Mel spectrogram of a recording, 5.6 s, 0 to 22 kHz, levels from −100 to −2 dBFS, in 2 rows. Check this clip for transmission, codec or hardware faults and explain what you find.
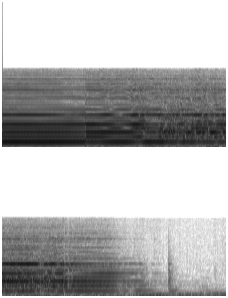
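One fault stands out: a doubled audio track between 1.04 s and 3.56 s, heard through a call path whose sound stops at 4 kHz, consistent with a narrowband telephone codec. A second, equally loud, full-band copy trails roughly 0.7 s behind, likely from a second, slower capture path or misaligned edit. Unlike echo or reverb, it has no decay or room colour and cuts in and out abruptly.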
